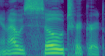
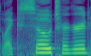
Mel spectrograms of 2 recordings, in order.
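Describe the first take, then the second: First: Said in the usual way. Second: Slowed, leaning hard on "so"; the repeat lands heavier on "so"; stress on so. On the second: Real, not acted. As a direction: stretch out "so triggered" for emphasis.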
